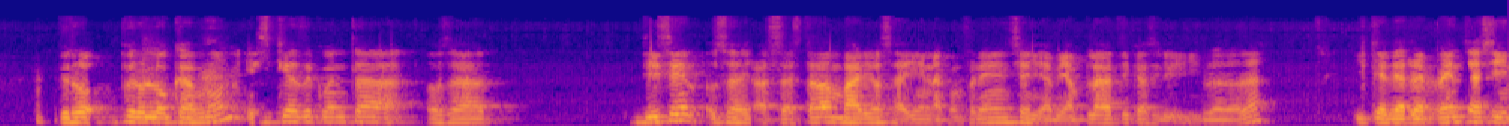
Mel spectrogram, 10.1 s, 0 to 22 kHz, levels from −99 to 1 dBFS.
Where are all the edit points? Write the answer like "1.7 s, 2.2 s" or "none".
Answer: 5.0 s, 8.0 s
